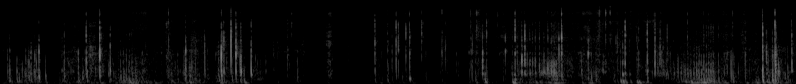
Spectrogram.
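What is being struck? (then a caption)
Foil and plastic face mask sachet. Long nails crinkle and squeeze a filled, flat printed foil-and-plastic face mask sachet, producing a steady stream of quiet, sharp, bright crackles and crunches. The crinkling briefly drops off near the middle before resuming just as densely.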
